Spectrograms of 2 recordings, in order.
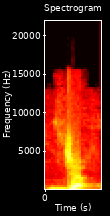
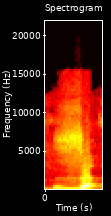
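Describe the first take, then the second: First: ज said as English j; j sound. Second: ज said as a buzzing z; z sound. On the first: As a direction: give ज the j sound to be avoided. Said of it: "ज sound ना करें". (ज बिना नुक़्ते वाली आवाज़ में) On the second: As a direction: give ज the correct z sound. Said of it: "ज साउंड करें". (ज को नुक़्ते वाले ज़ की आवाज़ में) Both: Shown as a demonstration.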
